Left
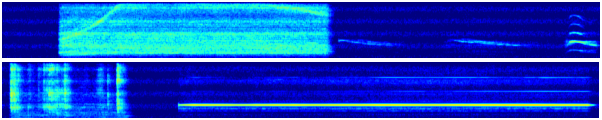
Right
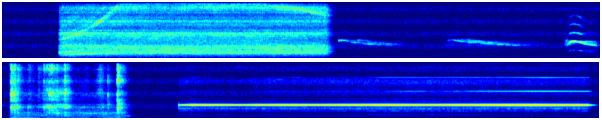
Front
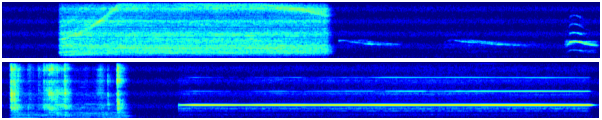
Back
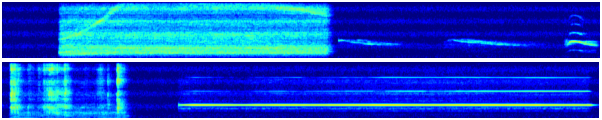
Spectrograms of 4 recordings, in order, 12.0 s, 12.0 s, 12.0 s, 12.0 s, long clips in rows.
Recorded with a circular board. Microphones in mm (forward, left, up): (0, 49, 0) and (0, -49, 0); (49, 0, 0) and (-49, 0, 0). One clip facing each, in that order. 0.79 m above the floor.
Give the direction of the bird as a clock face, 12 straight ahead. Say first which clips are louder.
Right 7 dB, back 3 dB; 10 o'clock.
